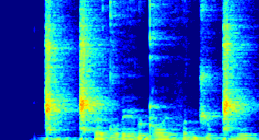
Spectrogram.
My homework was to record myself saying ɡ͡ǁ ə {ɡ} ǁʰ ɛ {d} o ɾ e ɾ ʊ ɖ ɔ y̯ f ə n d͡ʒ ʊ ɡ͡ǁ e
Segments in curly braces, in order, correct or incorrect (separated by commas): correct, correct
